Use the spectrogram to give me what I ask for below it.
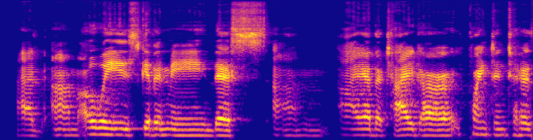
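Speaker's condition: Deafness; born with moderate to severe hearing loss, diagnosed as toddler, hearing aids, then esteem implant

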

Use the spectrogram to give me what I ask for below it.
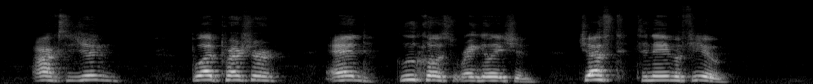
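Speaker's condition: Spastic cerebral palsy, moderate; slow hands

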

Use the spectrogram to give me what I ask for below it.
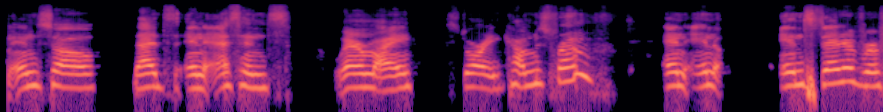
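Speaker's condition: Spastic cerebral palsy; diagnosed shortly before first birthday

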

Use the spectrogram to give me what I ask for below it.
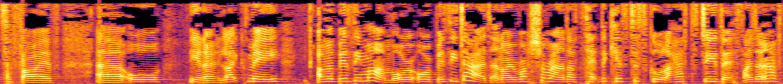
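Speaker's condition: No condition

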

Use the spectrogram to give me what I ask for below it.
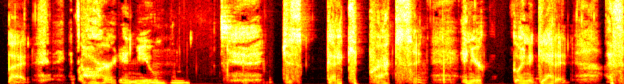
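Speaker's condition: Abductor spasmodic dysphonia; last surgery 12 years ago, significant vocal tremor since, voice better than in college

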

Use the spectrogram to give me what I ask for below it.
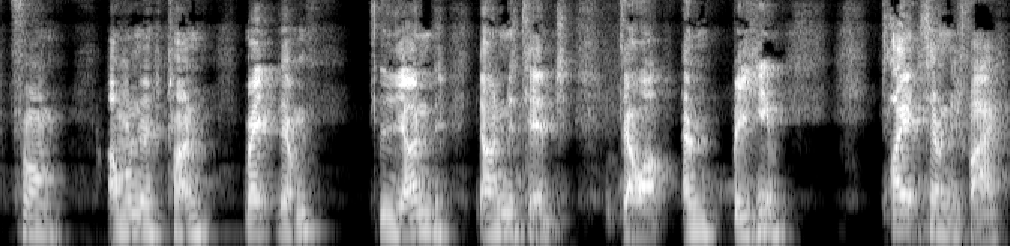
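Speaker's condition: Cerebral palsy

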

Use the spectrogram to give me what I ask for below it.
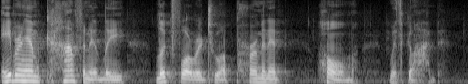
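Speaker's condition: No condition

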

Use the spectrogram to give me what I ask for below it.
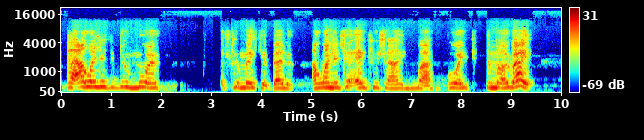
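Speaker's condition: Cerebral palsy; voice sounds different

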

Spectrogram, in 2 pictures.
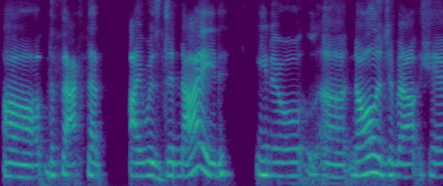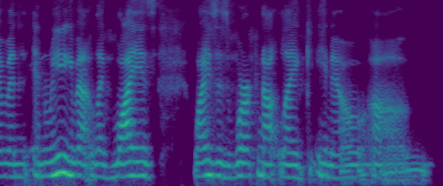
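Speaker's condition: Cleft palate, cleft palate without cleft lip; childhood articulation problems

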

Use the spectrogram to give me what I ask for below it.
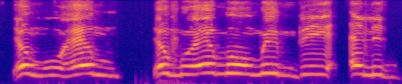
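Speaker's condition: Cerebral palsy; present from birth, uses power wheelchair; co-guest Andrea repeats her sentences aloud for listeners; affects speech, noticeably

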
